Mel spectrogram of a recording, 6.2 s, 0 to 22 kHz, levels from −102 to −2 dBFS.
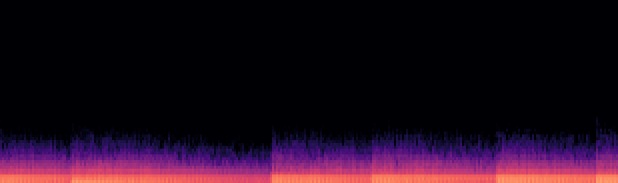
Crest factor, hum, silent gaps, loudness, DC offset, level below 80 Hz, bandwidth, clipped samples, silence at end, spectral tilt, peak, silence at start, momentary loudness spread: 14 dB; none; none; -34 LUFS; under 0.1%; -36 dBFS; 0.8 kHz; under 0.1%; 0 s; -19.5 dB/octave; -16 dBFS; 0 s; 9 LU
